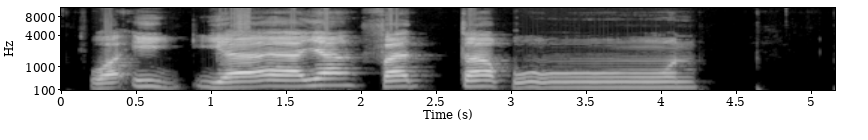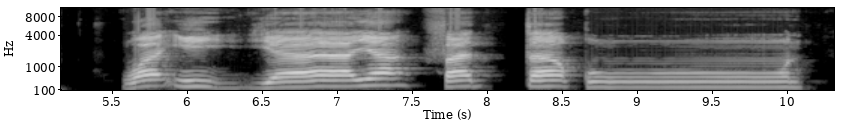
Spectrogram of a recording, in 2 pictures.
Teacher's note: جب اس آیت پر سٹاپ کریں گے، وقف کریں گے تو نون کو سائلنٹ کریں گے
